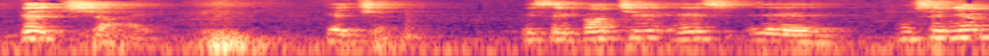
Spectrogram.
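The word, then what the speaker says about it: Gøtzsche: este señor que créanme que se pronuncia gai getch ese coche es un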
